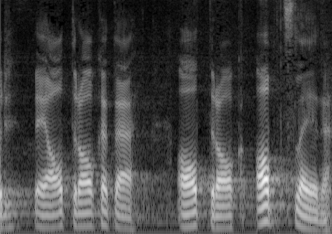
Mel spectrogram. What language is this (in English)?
Swiss German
